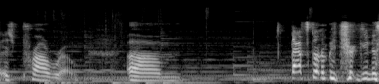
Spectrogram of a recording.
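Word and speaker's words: Poirot: Okay, so I looked it up and several sources from this story is the detective's name is Praro. That's gonna be tricky to say, but it's Praro.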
